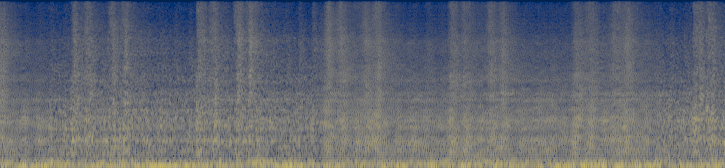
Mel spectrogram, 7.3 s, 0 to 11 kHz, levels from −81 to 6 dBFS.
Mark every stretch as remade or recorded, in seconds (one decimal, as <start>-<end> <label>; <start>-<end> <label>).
0.0-0.5 remade; 0.5-3.2 recorded; 3.2-6.6 remade; 6.6-7.3 recorded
